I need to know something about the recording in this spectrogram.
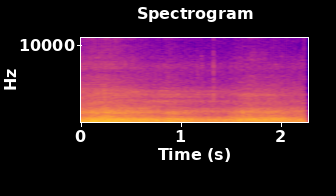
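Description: Motorcycle engine running at a steady pace while riding, mixed with wind and road noise on the on-bike microphone.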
